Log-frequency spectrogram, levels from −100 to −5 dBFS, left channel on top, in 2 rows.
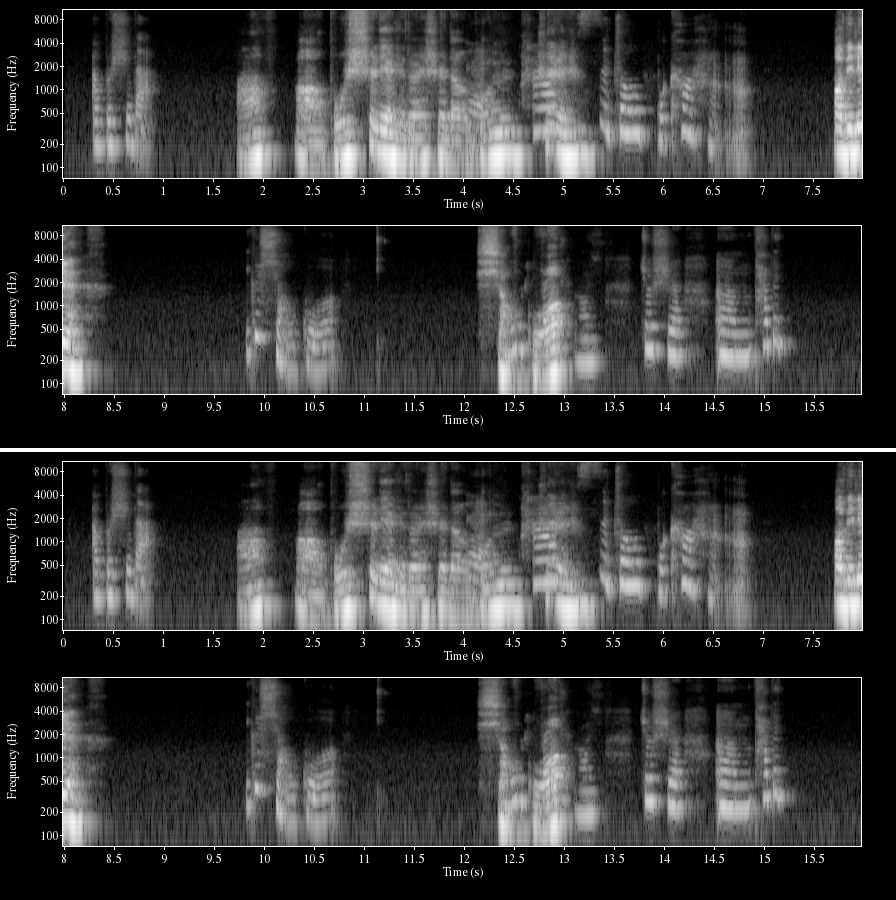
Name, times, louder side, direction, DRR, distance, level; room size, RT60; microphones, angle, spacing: voice 1, 0.3-0.9 4.0-4.3 4.6-5.0 5.4-6.8 9.8-10.7 12.3-13.3 13.8-15.2, equal, ahead, 0.4 m, -36 dB
voice 2, 1.7-2.1 2.3-5.2 7.7-8.2 12.1-13.0, left 3 dB, 55° left, 0.9 m, -23 dB
3.7 x 2.6 x 3.8 m
head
